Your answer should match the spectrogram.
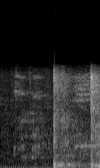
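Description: A football struck hard: two sharp impacts about three-quarters of a second apart, a shot and then the ball hitting the goal end of a fenced five-a-side pitch, each followed by a rattling rumble.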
